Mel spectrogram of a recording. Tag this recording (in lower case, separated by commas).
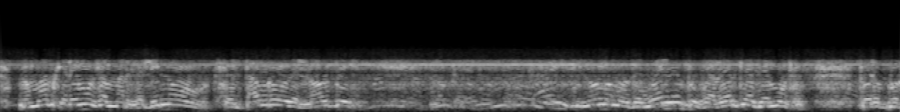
radio, speech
